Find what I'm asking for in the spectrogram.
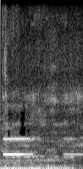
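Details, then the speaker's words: Long-parked project Jeep started right after sitting; deep, loud raw unmuffled rumble just after cold start, clears up and runs okay; loud exhaust, needs exhaust work. "and started right up not bad still sounds like crap definitely need some exhaust work"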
